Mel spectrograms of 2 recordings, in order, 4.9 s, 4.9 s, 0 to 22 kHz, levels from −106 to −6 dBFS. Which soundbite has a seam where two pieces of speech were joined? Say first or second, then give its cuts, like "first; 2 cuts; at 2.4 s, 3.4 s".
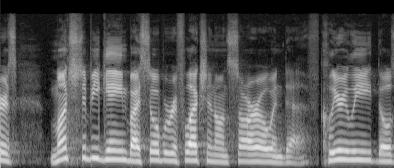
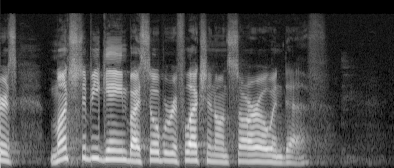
first; 1 cut; at 4.0 s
